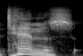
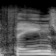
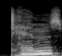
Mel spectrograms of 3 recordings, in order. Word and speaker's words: Thames: that's where I learned how to say the temps the themes River for those of you Baseball fans Marcus Thames Eric Thames no it's the temps Eric TS Marcus TS the temps River that's right the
